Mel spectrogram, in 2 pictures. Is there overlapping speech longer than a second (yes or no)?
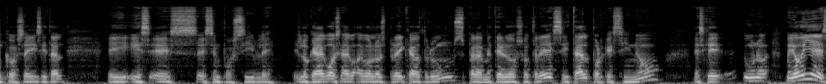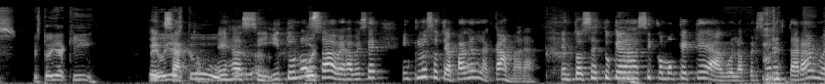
yes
